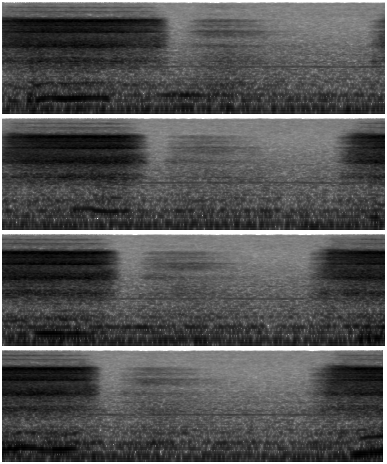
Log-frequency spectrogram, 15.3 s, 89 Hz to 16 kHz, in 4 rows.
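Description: Loud, rhythmic snoring on each breath, about 16 breaths a minute, with quieter airy exhalations between snores.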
